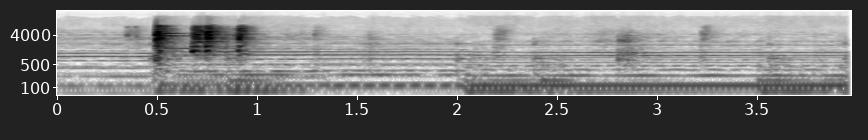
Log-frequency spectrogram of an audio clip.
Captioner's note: pipe clatters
